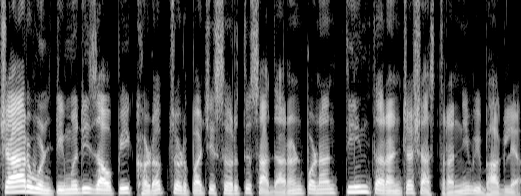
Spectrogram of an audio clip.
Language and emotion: Goan Konkani, neutral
